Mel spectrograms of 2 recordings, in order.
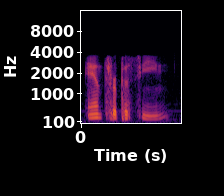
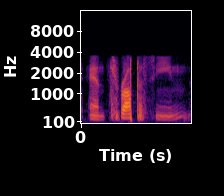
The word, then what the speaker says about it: Anthropocene: So I say Anthropocene, but my co-director, one of three, Jennifer Bachewal, has taken to pronouncing it Anthropocene, which is more how the British scientists from the Anthropocene Working Group pronounced it. So I think we're creating a kind of safe space for various interpretations and pronunciations of the word, but either are common, we've found.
